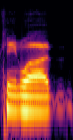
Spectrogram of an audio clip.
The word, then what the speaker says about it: quinoa: It's called quinoa, point blank, period.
